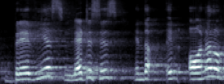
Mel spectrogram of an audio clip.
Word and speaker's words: Bravais: उसको उस चीज़ को कहा गया ब्रेवियस लैटिसेस, मतलब उसने कहा लैटिसेस कितने तरह के होते हैं?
